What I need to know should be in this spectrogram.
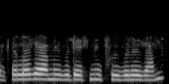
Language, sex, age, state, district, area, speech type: Assamese, female, 45-60, Assam, Sivasagar, rural, conversation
